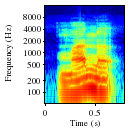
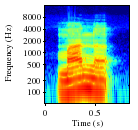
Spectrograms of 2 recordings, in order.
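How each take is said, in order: The two takes are said the same way.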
